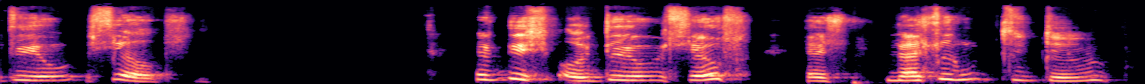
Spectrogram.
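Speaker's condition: Cerebral palsy; born not breathing

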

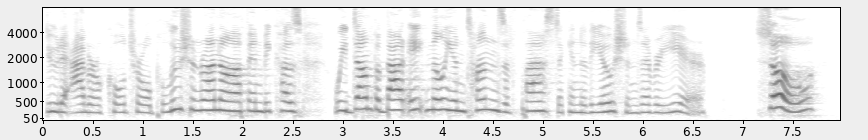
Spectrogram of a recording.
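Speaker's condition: No condition

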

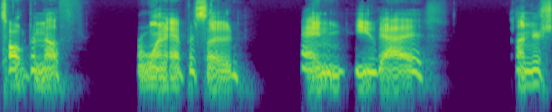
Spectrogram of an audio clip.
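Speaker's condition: Duchenne muscular dystrophy; diagnosed age 6 by biopsy in Augusta Georgia after falls, daily prednisone, spinal fusion, wheelchair; age 20, progressive weakness most muscles, non-invasive ventilator nightly and part of day, no trach

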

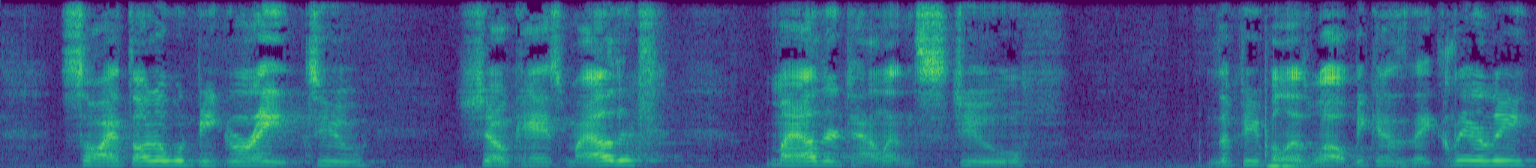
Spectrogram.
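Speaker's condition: Cerebral palsy; wheelchair user

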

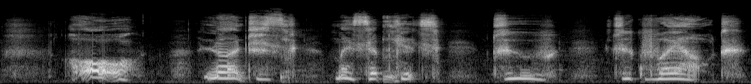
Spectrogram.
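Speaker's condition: Cerebral palsy; speech affected, reading very slow

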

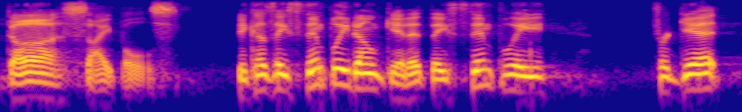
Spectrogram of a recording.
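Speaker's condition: No condition

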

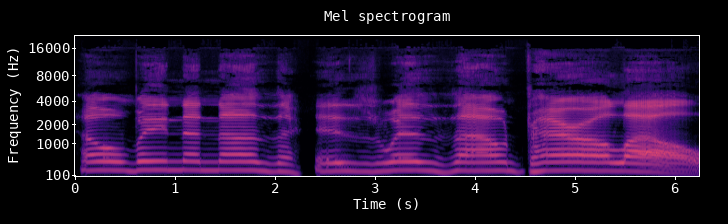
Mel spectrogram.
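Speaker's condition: Parkinson's disease; young onset

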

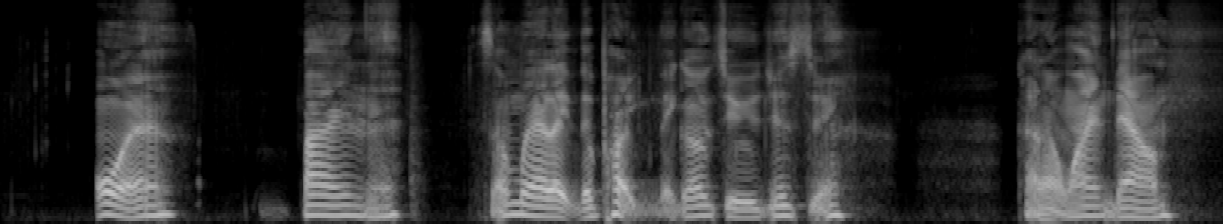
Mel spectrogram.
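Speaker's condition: Cerebral palsy; low voice

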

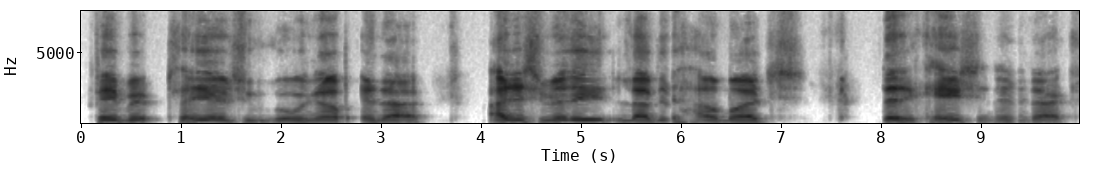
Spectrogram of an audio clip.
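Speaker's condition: Cerebral palsy; poor balance and falls in childhood

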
